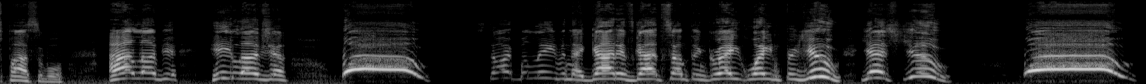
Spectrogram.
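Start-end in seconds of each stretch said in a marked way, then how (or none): 3.4-4.3 high, loud whoop of joy; joyful whoop. Real, not acted. Celebrating a year sober on the ride home, big high whoop. 10.2-11.4 high, loud whoop of joy; joyful whoop. Real, not acted. Celebrating a year sober on the ride home, big high whoop.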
